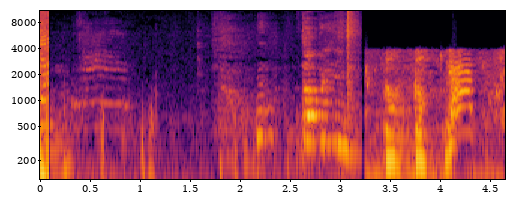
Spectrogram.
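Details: Domestic cat in a funny pet compilation giving several short, tonal meows with some wavering notes near the end, mixed with people talking and soft background noise.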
